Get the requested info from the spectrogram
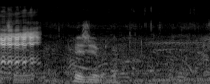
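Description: A sheep gives one loud, high bleat lasting about half a second at the very start, followed by quieter men's voices.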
